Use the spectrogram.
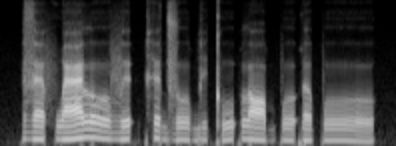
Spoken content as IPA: z ɛ f w æ l ʊː v ɪ ʔ kʰ ɪ d͡z ʊː b i kʼ u ʔ l ɒː b p ʊː ʔ ɾ ə p ʊː

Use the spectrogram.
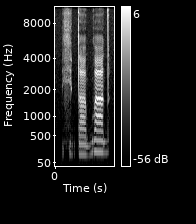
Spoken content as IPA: sʲ ə ɡ t a ɡʷ a d

